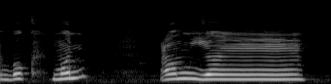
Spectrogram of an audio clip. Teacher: तनवीन के बाद हरूफ हल्की में से आइन है तो इस तनवीन का हमने इजहार करके पढ़ना है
